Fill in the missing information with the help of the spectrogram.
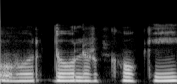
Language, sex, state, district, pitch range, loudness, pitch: Rajasthani, female, Rajasthan, Nagaur, 165-175 Hz, -15 LUFS, 170 Hz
